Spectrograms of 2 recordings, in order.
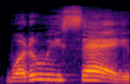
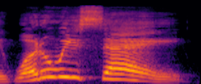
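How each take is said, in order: First: Said in the usual way. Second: "What do we say" drawn out, louder and slower; slow emphatic question. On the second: Shown as a demonstration. Rallying viewers against the doubting past, slow and emphatic. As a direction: lean on each word of "What do we say".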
